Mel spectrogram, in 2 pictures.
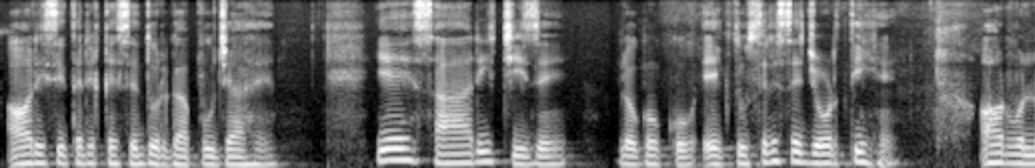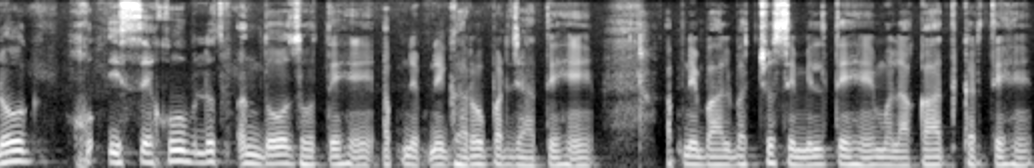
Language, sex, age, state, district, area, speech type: Urdu, male, 30-45, Uttar Pradesh, Lucknow, rural, spontaneous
